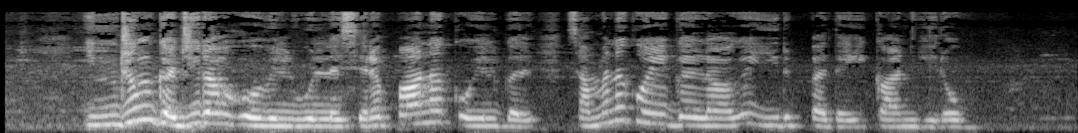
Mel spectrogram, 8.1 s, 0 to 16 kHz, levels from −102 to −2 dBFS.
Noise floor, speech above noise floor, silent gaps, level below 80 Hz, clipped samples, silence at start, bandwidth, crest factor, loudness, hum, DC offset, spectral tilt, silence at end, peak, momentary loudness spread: -57 dBFS; 38 dB; none; -60 dBFS; under 0.1%; 0.6 s; 11.5 kHz; 20 dB; -19 LUFS; none; under 0.1%; -4 dB/octave; 0.8 s; 0 dBFS; 15 LU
